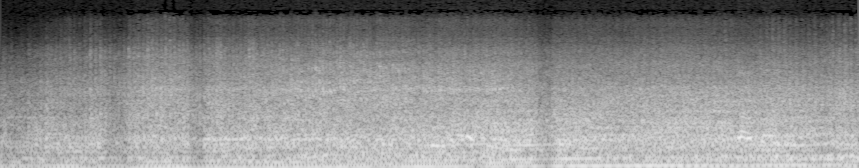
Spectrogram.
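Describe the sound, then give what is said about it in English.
Loud, steady roar of road traffic, with trucks and cars rumbling past continuously and heavy low engine noise filling the whole stretch. “We go somewhere else, there's too many cars here.”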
